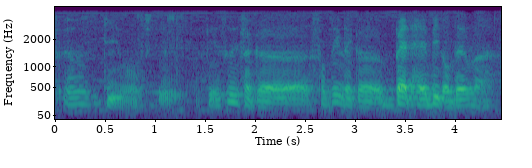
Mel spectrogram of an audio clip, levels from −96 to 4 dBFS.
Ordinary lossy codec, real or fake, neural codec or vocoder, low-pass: none; real; none; 3.6 kHz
